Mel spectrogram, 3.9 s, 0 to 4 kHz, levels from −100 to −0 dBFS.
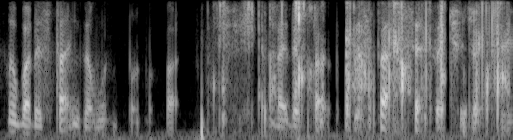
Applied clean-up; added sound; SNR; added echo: neural diffusion model UNIVERSE++.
